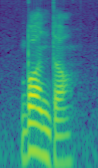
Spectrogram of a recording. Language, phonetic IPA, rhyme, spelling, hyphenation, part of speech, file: Hungarian, [ˈbɒndɒ], -dɒ, banda, ban‧da, noun, Hu-banda.ogg
- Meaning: 1. gang (group of criminals who band together) 2. band, crew, mob (unruly group of people) 3. team, band (group of people being in some relation) 4. band (group of people playing popular music)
